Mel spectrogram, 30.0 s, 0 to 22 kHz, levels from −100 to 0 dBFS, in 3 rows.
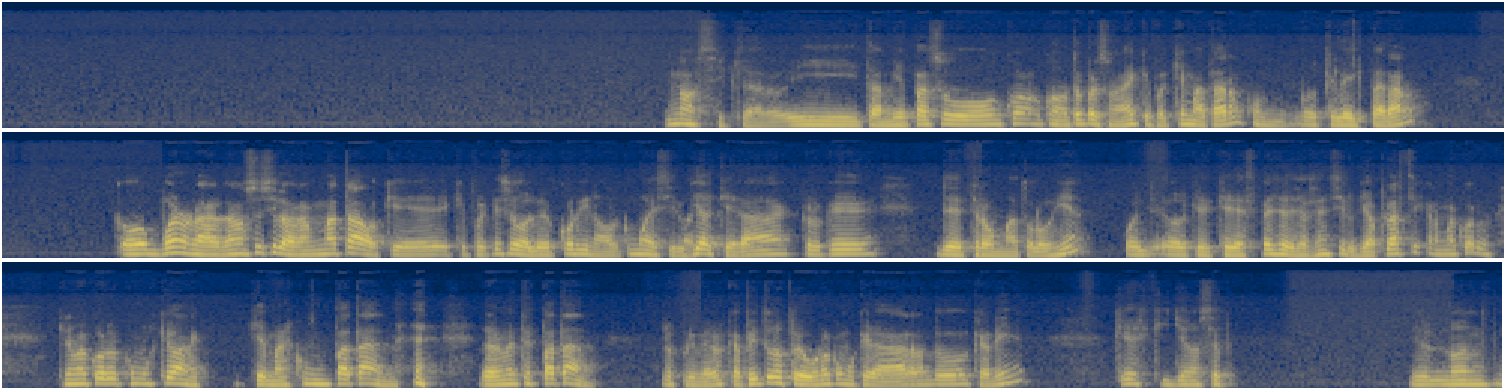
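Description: In this speech clip, delayed copies of the talker appear in two brief scraps, at 14.54 to 14.64 s and 14.96 to 15.01 s, trailing by 256 ms at roughly 10 dB and 5 dB below the speech. This is likely echo leak from a far-end loudspeaker that the echo canceller did not fully remove. The room background also dips by about 6 dB at 17.28 to 17.48 s, 26.84 to 27.11 s, 28.27 to 28.53 s, and from 29.94 s to the end. That is background gated by the echo canceller, which pulled the microphone down while the loudspeaker played.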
